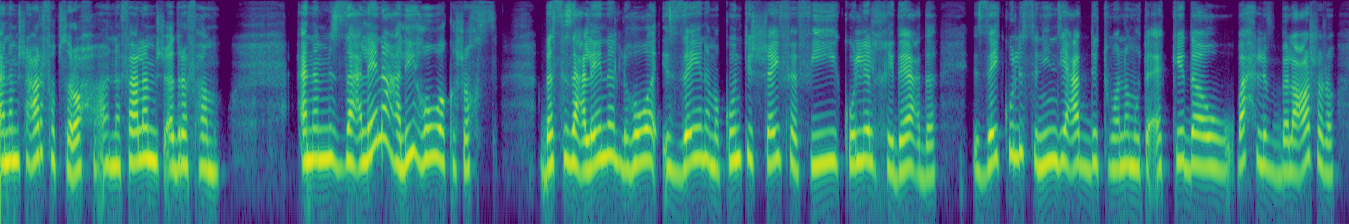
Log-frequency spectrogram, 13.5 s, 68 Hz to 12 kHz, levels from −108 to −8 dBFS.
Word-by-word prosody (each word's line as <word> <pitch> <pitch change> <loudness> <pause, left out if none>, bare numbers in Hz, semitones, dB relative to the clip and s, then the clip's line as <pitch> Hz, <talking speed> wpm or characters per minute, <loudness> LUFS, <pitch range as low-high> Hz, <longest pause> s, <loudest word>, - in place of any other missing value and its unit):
أنا 285 +1 +6
مش 295 0 +2
عارفة 295 +1 -1
بصراحة، 250 +1 -2
أنا 265 0 +1
فعلًا 285 +4 +3
مش 295 -2 +3
قادرة 255 +2 +1
أفهمه. 250 -3 -3 0.8
أنا 295 +1 +6
مش 305 +1 +5
زعلانة 300 - +2
عليه 290 +7 +3
هو 305 0 +2
كشخص، 255 -2 -9 0.5
بس 265 +6 0
زعلانة 280 +4 +4
اللي 275 -5 -2
هو 280 +4 +2
إزاي 255 +5 +2
أنا 310 -1 0
ما 255 - -2
كنتش 295 +3 -1
شايفة 285 0 -2
فيه 270 +4 -1
كل 285 +2 0
الخداع 250 -3 -1
ده، 210 +1 -7 0.4
إزاي 260 +6 +1
كُل 330 +2 -2
السنين 295 -4 +1
دي 290 - 0
عدّت 265 -1 -3
وأنا 250 +2 -2
متأكدة 260 +2 -2
وباحلف 265 +2 -3
بال10، 230 +2 -3
275 Hz, 165 wpm, -23 LUFS, 250-295 Hz, 0.8 s, أنا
